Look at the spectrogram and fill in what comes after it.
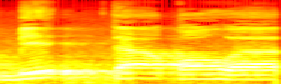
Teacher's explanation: Qaf ni ataupun huruf qalqalah, sukunnya sukun mengalir. Dia tidak ada stop.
